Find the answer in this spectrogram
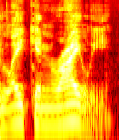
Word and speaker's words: Laken: When he said her name, he pronounced it wrong. He couldn't even say Laken Riley. He is so out of touch with this situation, and he cares so little about Laken Riley's loss of life and her family, that he went on to say her name by calling her Lincoln Riley.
